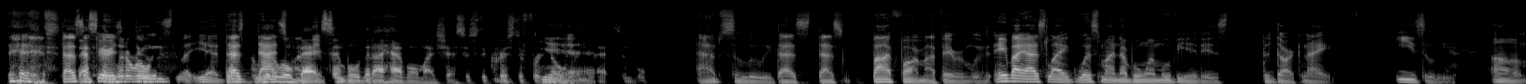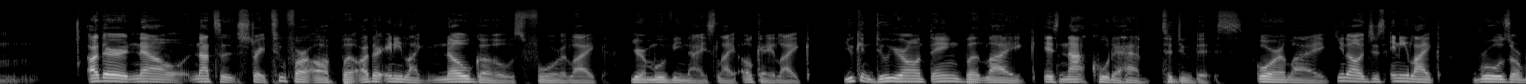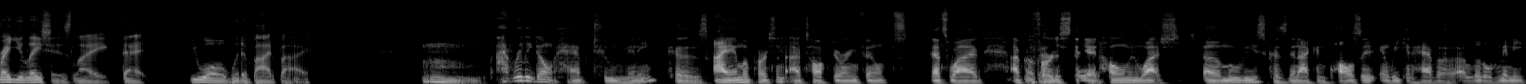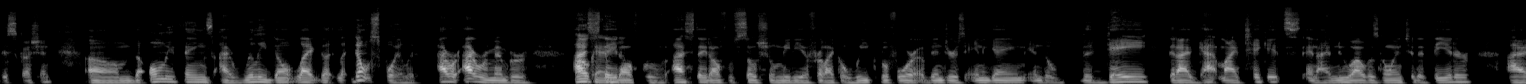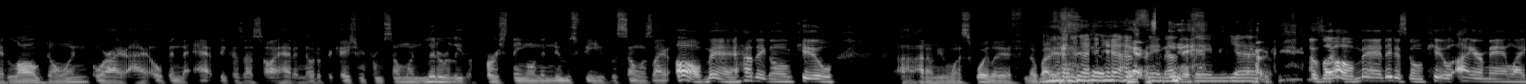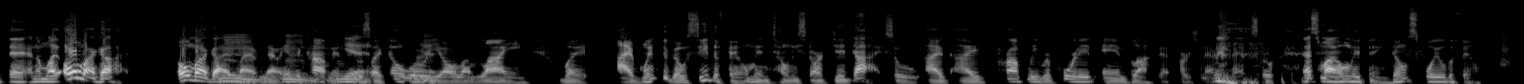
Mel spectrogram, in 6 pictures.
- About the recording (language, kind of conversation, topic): English, unstructured, How do you choose a movie for a group hangout when some people want action and others love rom-coms?
- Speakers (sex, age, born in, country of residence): male, 30-34, United States, United States; male, 35-39, United States, United States
- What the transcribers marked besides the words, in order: chuckle; other background noise; tapping; laugh; laughing while speaking: "Yeah, I've seen I've seen yeah"; laugh; unintelligible speech; chuckle; scoff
